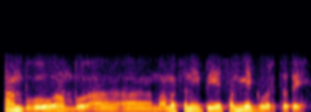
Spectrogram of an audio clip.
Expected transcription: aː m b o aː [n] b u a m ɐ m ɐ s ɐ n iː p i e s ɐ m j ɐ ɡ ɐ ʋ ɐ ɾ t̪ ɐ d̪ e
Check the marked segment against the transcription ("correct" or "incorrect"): incorrect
